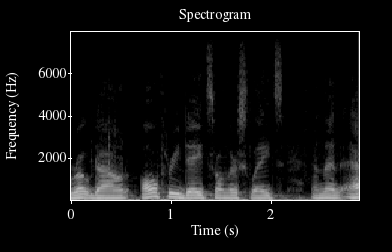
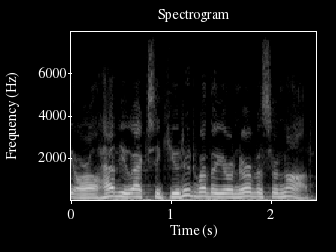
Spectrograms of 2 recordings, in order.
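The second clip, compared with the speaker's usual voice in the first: angry; 7 semitones higher, 6 dB louder than usual. Acted. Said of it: "the king repeated angrily".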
